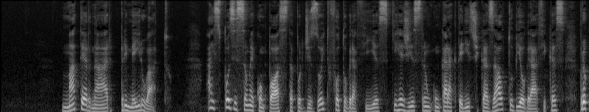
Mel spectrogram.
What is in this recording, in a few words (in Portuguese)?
A narração da sinopse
